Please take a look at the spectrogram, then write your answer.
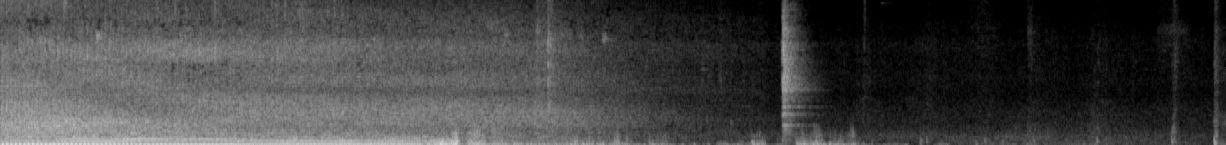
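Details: Self-propelled lawn mower after an oil change, new blade bolts and drive spring, and a drive-lever adjuster tightened: holds a steady, even hum about four seconds, then winds down cleanly with no knocking or rattle; runs healthy.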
